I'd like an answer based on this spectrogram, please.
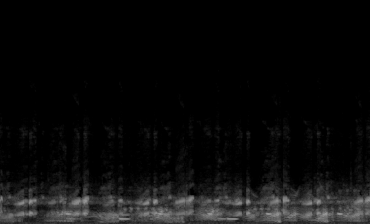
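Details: Frogs croaking together in a busy chorus, pulsed rasping calls overlapping with occasional clear tonal notes, loudness surging and easing every second or two.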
